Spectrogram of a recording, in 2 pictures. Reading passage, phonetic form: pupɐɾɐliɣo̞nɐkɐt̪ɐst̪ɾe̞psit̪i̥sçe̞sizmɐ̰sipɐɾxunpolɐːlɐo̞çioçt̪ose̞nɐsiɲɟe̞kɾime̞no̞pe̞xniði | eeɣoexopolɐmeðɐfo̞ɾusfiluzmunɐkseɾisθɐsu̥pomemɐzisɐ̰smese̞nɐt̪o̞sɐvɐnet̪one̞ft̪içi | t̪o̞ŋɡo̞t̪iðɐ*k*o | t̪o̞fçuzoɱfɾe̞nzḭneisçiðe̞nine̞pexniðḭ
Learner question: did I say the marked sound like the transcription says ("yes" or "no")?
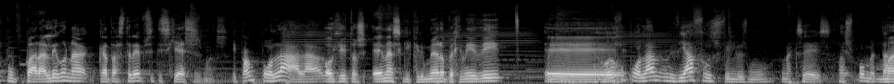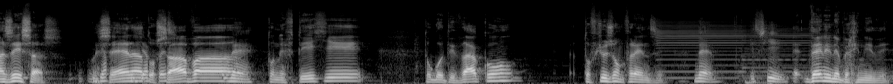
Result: yes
